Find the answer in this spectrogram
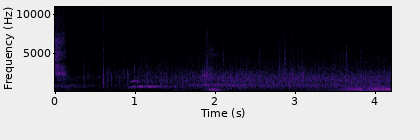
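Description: Audience applauding, the clapping swelling over the first second and then holding steady.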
